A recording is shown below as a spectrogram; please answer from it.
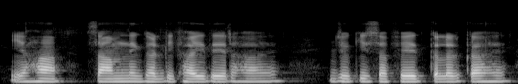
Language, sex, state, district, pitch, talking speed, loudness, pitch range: Hindi, male, Uttar Pradesh, Lalitpur, 135 Hz, 150 wpm, -18 LUFS, 130-135 Hz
